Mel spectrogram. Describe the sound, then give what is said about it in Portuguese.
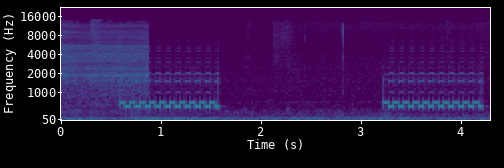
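A telephone, left unanswered, rings in two bursts of rapid, trilling electronic tones about a second long each, separated by a pause, over a low steady background rumble. “Não vais atender? Agora estou a falar contigo, que deixem mensagem.”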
